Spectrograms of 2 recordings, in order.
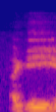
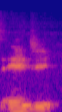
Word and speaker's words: Agee: It's funny, I just heard you pronounce your last name and realized for years I've been pronouncing it Agee and it's Agee.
